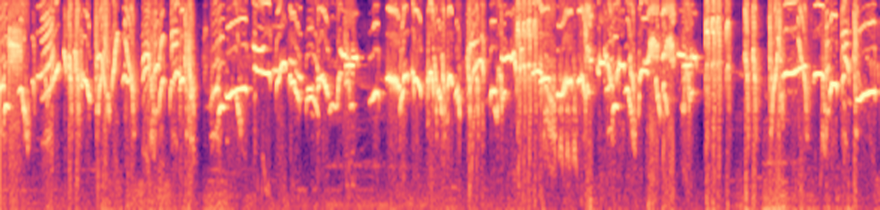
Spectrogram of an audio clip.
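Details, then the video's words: Kacer, the Oriental magpie-robin, in extended 'ngobra teler' song meant as a training model for songbirds: rapid varied whistles, rattles and chatter, continuous apart from a few short breaks. "GACOR burung KACER ngobra teler cocok buat pancingan MASTERAN"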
